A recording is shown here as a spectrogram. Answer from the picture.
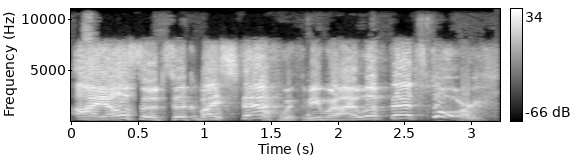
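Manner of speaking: high, hammed-up proclamation; emphatic mock declaration. Co-host adding a boast about leaving the store, mock-emphatic.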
